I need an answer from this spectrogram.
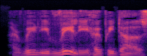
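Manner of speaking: ordinary delivery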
